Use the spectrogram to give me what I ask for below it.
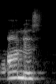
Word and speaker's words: honest: Yet when we use it in a sentence, we say he is an honest man.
